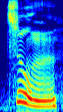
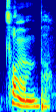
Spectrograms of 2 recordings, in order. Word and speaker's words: tomb: Read 429 is pronounced tomb. Say tomb. The B is silent. Please don't say tomb.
